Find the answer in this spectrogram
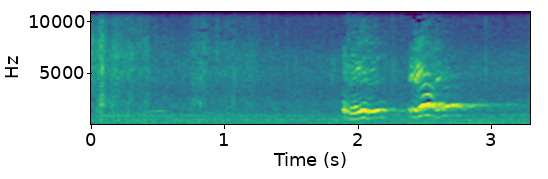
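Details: A laughing kookaburra gives two short, harsh, rising squawks about half a second apart over faint outdoor hiss, as two of three resident kookaburras fight in a thicket while magpies watch.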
